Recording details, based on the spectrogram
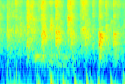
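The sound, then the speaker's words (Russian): A crowd of people claps steadily in applause for the young people, a dense patter of overlapping hand claps with occasional louder bursts, sustained throughout without any talking. “Да, давайте просто поаплодируем.”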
